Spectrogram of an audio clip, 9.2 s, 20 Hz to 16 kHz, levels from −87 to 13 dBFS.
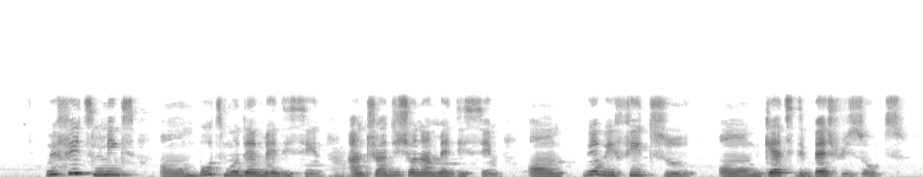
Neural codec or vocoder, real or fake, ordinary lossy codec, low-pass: none; real; none; 7.2 kHz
